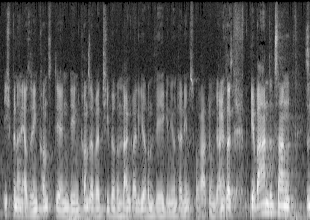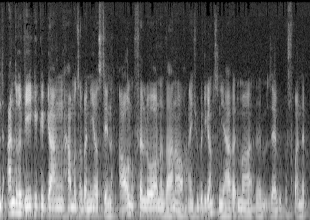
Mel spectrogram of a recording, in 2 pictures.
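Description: Low-voiced man from Germany, thoughtful and hesitant. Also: steady tone, fast talker, few pauses. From Düsseldorf, Rhineland, Germany. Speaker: interview guest, entrepreneur. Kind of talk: conversational interview answers.

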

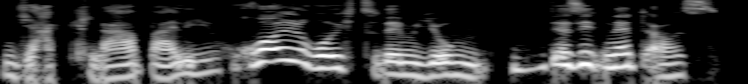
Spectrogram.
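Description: A woman's voice: fairly low pitch, sing-song, normal speed, warm tone, slightly rough, no echo, full character voice. A woman voicing a cheerful, loyal male dog who tells his own adventure to children in a chatty, giggly way. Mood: kind. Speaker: storyteller. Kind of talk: children's audio play narration.

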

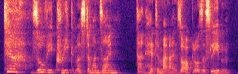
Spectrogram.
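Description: A woman's voice: lowish voice, slow. A woman narrating a scripted children's story podcast, addressing her listeners playfully and directly.

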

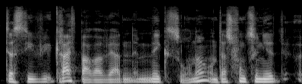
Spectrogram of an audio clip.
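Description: A man's voice: mid-range voice, brisk, creaky, husky, no room sound, studio quality. A man co-hosting a casual podcast chat, rambling with many fillers and restarts. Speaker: podcast co-host.

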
